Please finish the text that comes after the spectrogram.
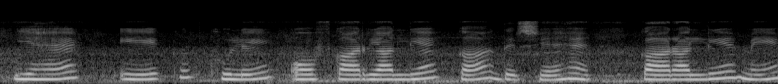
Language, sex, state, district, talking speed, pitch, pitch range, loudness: Hindi, female, Bihar, Purnia, 70 wpm, 235 Hz, 225-255 Hz, -22 LUFS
